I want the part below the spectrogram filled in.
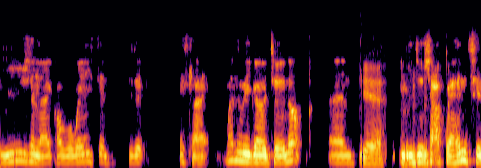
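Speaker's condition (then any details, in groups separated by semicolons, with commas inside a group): Cerebral palsy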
